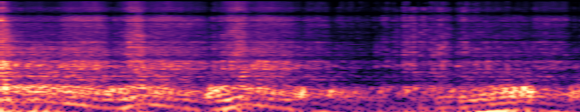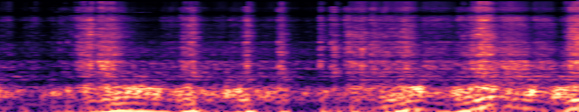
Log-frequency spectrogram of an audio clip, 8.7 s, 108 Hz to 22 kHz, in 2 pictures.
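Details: 1987 MerCruiser 3.0 four-cylinder inboard boat engine revived after pickup, catching and revving, low throb rising and falling with throttle, a bit rough but keeps firing; normal running.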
